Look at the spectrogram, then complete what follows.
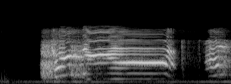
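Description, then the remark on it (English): A five-year-old boy beside a bridge screams loudly for his parents, one long sustained wailing cry followed by a short pause and the start of another, over a faint low hum. “That's a five-year-old boy beside a bridge, screaming for his parents.”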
